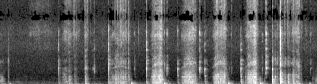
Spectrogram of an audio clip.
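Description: A metal blade scrapes curls off the cut face of a solid, partly shaved blue bar of soap on a table. The result is a series of soft, rasping scrapes in uneven strokes, with a dull low body, a brief bright edge and almost no ring after each pass.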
